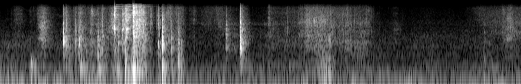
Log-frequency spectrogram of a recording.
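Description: Small objects being handled and set down by hand: a quick run of light clicks and clatter over the first couple of seconds, ending in one sharp click, then a brief soft rustle. The drill is not running.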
